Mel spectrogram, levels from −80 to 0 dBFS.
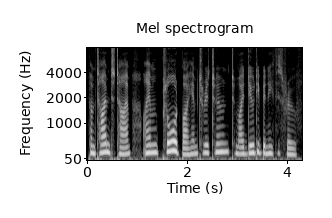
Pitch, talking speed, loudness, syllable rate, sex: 195 Hz, 235 wpm, -19 LUFS, 5.5 syllables/s, female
